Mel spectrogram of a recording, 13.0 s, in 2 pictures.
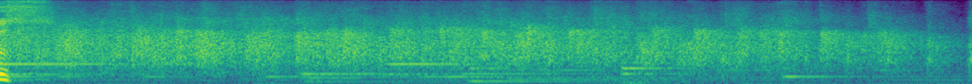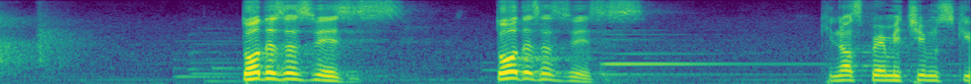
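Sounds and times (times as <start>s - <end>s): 
speech: 0.0s - 0.2s, 8.1s - 9.0s, 9.8s - 10.8s, 12.0s - 12.9s
audience applauding: 0.0s - 7.0s.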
